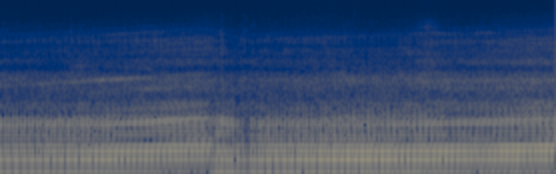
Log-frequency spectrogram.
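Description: A motorcycle exhaust running with its baffles in gives a steady, throbbing idle with a low, even rumble. A brief clattering disturbance comes partway through, then the engine settles back to the same constant drone, with no voices.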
